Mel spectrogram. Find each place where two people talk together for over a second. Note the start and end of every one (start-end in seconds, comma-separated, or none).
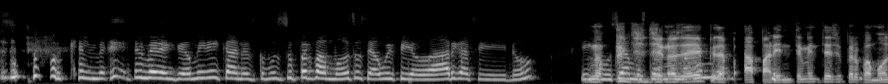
5.8-7.4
